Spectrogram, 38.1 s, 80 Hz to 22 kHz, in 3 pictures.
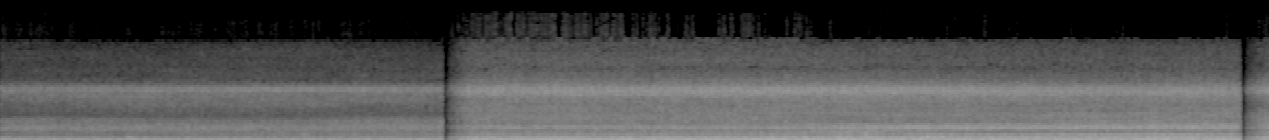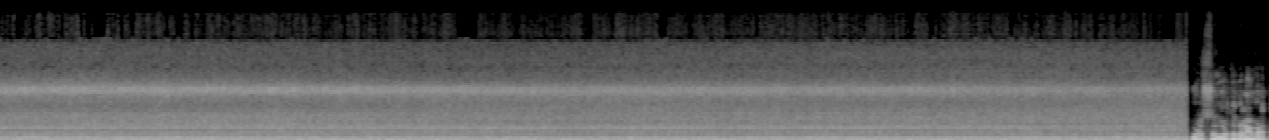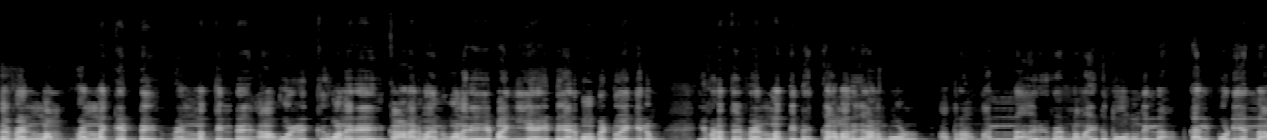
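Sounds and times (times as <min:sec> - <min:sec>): waterfall rushing: 0:00.0 - 0:24.6.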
